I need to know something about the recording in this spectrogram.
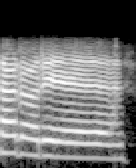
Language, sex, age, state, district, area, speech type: Tamil, female, 60+, Tamil Nadu, Nilgiris, rural, conversation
